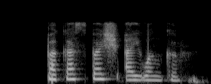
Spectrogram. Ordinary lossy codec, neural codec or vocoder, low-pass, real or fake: Opus, 32 kbps; none; 7.2 kHz; real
